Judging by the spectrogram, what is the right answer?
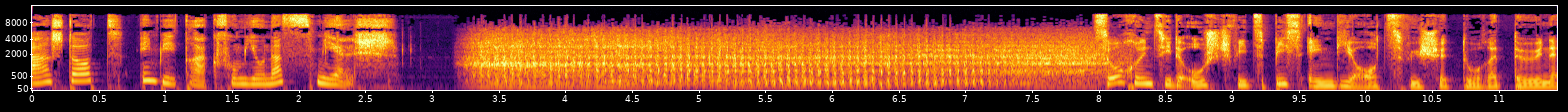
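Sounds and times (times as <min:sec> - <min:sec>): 
speech: 0:00.0 - 0:03.6, 0:08.0 - 0:11.4
Swiss Army helicopter rotor thudding during low-level training flight in eastern Switzerland: 0:03.2 - 0:08.0.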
